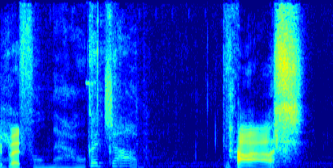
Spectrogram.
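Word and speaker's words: kaas: Or did I pronounce the S too much? Somewhere. What do you think is in It's more like cats.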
